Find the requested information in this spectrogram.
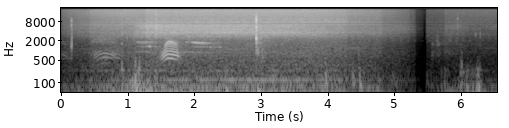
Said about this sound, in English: that may have been a leopard frog. Yeah, that's a leopard frog getting eaten. Who's eating him? Probably a water snake.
